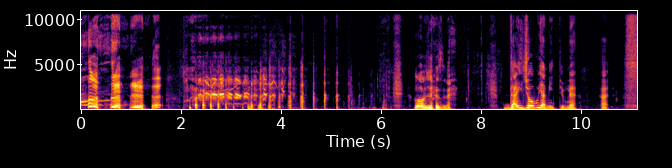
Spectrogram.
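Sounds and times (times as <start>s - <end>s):
laughter: 0.0s - 1.2s, 2.1s - 7.5s
person acting out a coughing fit: 0.0s - 1.7s
speech: 0.6s - 1.4s, 6.8s - 7.6s, 8.6s - 10.6s.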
